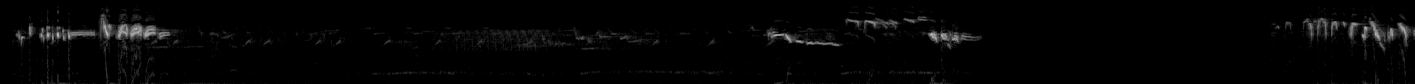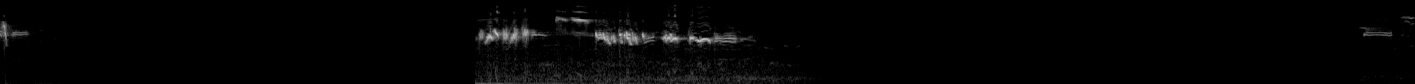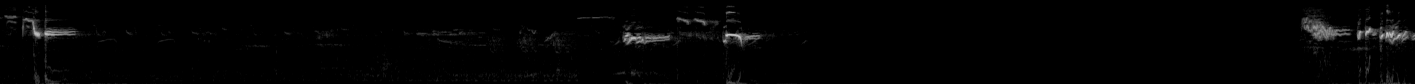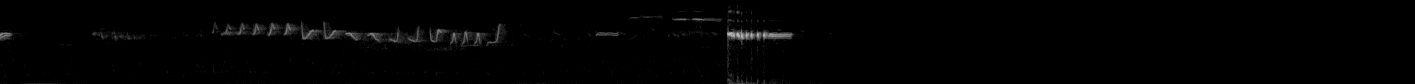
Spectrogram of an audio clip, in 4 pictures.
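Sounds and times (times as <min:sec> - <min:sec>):
robin singing: 0:00.2 - 0:09.9, 0:12.8 - 0:14.9, 0:18.9 - 0:22.3, 0:27.8 - 0:36.5, 0:41.3 - 0:50.8.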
